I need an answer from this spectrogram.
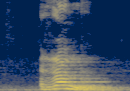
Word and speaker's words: रंग: ही प्रयोग होता है, किंतु उच्चारण में वह पंचमाक्षर की ध्वनि से ही उच्चारित होगा। जैसे उदाहरण देखिए, रंग।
